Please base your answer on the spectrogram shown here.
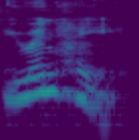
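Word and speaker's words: Unhei: joey she nodded slowly yes it's pronounced you and hey it means grace mr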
